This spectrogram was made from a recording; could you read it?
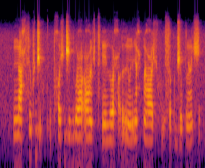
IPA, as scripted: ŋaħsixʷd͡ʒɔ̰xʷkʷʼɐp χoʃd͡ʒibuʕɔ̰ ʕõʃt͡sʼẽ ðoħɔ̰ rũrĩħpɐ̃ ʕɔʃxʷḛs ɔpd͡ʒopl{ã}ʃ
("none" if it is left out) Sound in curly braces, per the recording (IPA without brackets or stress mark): ɐ̃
